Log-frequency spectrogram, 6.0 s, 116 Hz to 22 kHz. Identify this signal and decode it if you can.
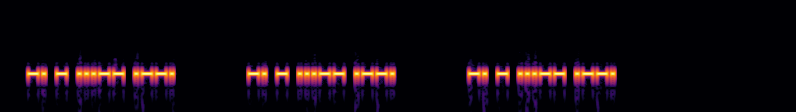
Morse code, heard as a keyed tone, about 42 wpm, 700 Hz. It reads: NT3P NT3P NT3P
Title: USA Call Signs - 4 Characters - Repeated 3x - 45wpm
